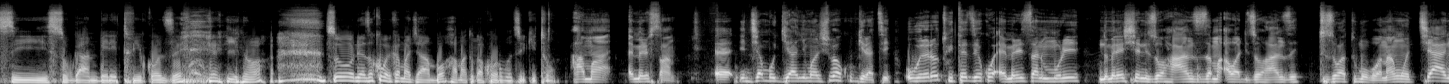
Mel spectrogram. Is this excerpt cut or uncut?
uncut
